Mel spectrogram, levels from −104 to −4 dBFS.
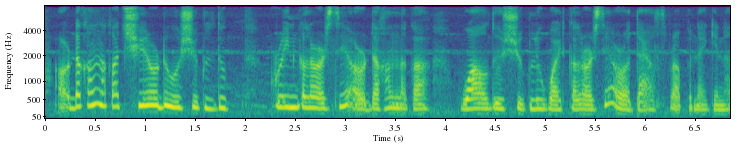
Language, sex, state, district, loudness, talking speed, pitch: Nagamese, female, Nagaland, Dimapur, -17 LUFS, 270 wpm, 280 Hz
